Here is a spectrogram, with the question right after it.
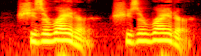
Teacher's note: schwa links right into the beginning sound of the next word which is an r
